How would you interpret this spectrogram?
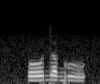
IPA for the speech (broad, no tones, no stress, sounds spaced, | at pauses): o d ʌ ɡ u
